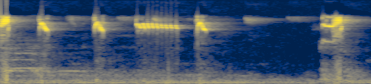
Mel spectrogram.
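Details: Kolibri ninja sunbird, a cage bird in a master recording for training other birds, singing tight rapid bursts: high sharp chirps and one fast buzzy trill, with pauses between phrases and a soft low hum behind.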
